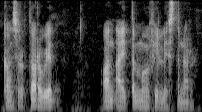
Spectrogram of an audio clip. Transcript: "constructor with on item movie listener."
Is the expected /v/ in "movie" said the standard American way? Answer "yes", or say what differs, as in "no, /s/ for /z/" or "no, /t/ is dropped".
no, /f/ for /v/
